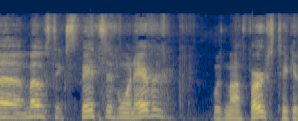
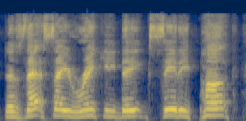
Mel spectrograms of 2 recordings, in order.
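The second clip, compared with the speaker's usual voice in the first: quoted again slower and a bit less loud, a mock yell; trooper yell; 6 semitones higher, 11 dB louder, slower than usual. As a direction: repeat the trooper line, slow and half-shouted. Trooper line repeated as comment.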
